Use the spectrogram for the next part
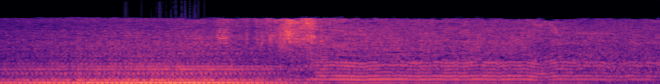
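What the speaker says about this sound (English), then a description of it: "the engines produce a distinct hum, just like the bees do" A steady, droning engine hum with a rough, buzzing tone, loud and close, wavering slightly in pitch as it holds for a few seconds.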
